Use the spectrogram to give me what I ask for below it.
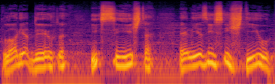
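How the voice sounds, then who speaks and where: Fervent preaching man, mellow voice. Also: on the high side, slow, faint music behind. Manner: fervent, repeats phrases for emphasis. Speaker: pastor, program host. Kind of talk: religious talk show, preaching.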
